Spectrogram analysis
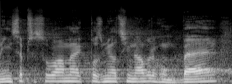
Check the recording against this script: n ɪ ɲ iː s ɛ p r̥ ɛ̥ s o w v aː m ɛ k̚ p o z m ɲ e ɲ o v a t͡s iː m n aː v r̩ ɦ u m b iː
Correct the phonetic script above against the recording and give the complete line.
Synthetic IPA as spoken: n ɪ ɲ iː s ɛ p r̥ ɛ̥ s o w v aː m ɛ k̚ p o z m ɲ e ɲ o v a t͡s iː m n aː v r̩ ɦ u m b ɛː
